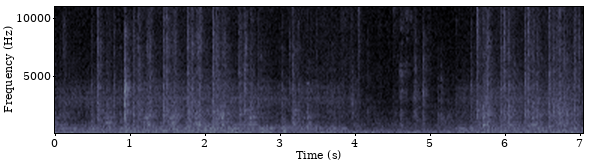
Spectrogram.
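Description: A sewing machine stitches binding onto a fabric project at slow speed, a steady soft mechanical chatter that pauses briefly and then resumes against quiet room noise.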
